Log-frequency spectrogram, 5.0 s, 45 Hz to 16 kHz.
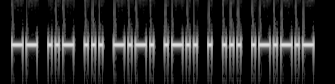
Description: Morse code, heard as a keyed tone, about 22 wpm, 700 Hz. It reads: MUSCLES.
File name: practice / 22wpm / Easy Sentences with Hints - 22wpm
